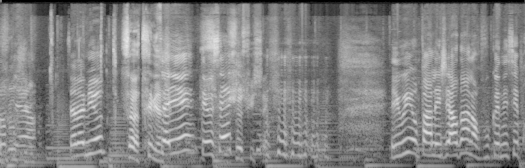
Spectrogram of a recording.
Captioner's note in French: rires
